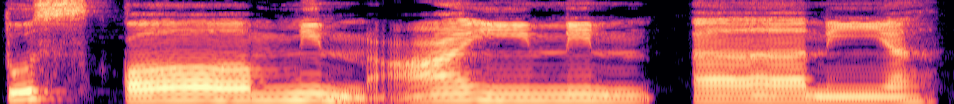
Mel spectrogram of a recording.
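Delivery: very slow chant with thin hamzah; slow tajwid chant; Quran recitation. Shown as a demonstration. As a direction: sing it slowly, hamzah light. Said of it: "Sekali lagi".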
